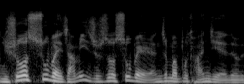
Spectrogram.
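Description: The speaker is a man with a fairly high pitch and a dark, mellow tone. His pitch swings very widely. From Shanghai. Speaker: comedy podcast co-host. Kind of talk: casual chat.

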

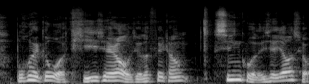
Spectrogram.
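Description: With a dark, mellow tone and lively intonation, a man speaks at a very fast pace. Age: 20s. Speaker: relationship advice podcaster. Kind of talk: solo advice lecture.

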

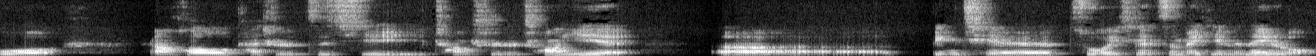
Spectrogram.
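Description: A man talks at a fairly slow pace. He has a slight Shanghai accent. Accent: slight Shanghainese Mandarin, front nasals. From Shanghai, China. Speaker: podcast host. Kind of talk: casual solo chat. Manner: hesitant, many fillers; slightly lowered, held-down voice.

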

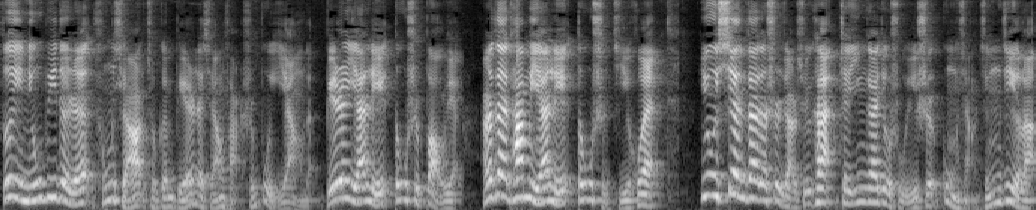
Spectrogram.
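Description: In a raised, projected voice, a man with a high pitch and a bright, sharp tone talks at a fairly quick pace with very wide pitch swings. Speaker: book review podcast host. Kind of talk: scripted narration.

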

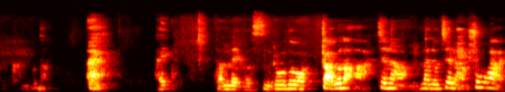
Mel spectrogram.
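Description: A man with a high voice speaks at a fairly slow pace, with ordinary pitch variation. Long, frequent pauses break up his speech, and his loudness swings widely. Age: 40s. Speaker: antiques collector and author. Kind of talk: casual chat. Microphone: too quiet for some listeners.

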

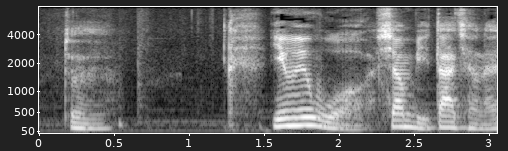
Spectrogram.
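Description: Somewhat breathy, a man speaks at a fairly slow pace. His intonation is lively. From Shandong, China. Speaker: podcast co-host. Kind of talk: casual chat.

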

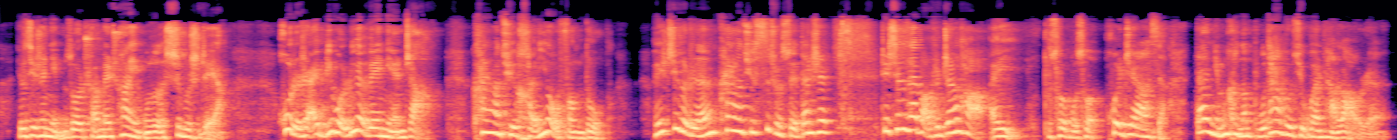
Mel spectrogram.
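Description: Against audible room echo, a woman speaks at a fairly quick pace in a dark, mellow, somewhat breathy voice of medium pitch, with very wide pitch swings and very even loudness. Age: 40s. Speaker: health magazine journalist. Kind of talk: casual chat. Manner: reflective.

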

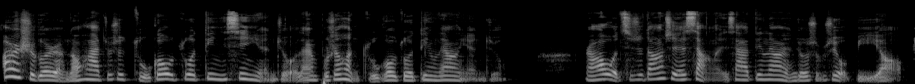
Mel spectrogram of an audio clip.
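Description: This woman has a fairly high pitch and some vocal fry. She speaks at a moderate pace with ordinary pitch variation. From China, Jiangxi. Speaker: podcast co-host, graduate student researcher. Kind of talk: casual chat.

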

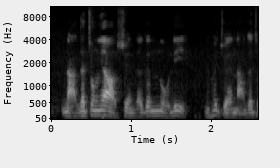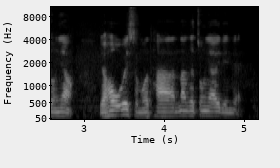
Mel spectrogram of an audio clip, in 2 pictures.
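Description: A man with a slight Cantonese accent speaks with ordinary pitch variation. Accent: slight Cantonese-tinged Mandarin. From Guangdong, Maoming. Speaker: real estate rental worker, trainee. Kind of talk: casual chat practice. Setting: online voice call.

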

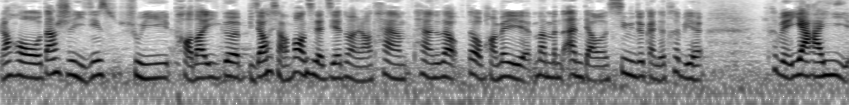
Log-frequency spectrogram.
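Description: At a fairly quick pace, a woman speaks in a medium pitch with a bright, sharp tone. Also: fairly even intonation. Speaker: podcast co-host. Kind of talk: casual chat. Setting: outdoor hilltop cafe.

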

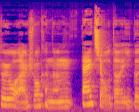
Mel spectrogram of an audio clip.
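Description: Over noticeable background noise, a woman speaks at a moderate pace in a very deep, low pitch. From Kunming, China. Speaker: psychology podcast co-host. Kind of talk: casual chat.

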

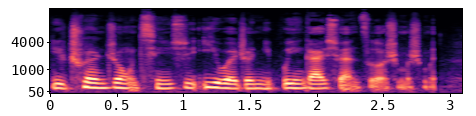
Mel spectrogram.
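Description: A woman speaks at a fairly low pitch with vocal fry. The recording is very clean, with a silent background. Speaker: podcast co-host. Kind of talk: casual film discussion.

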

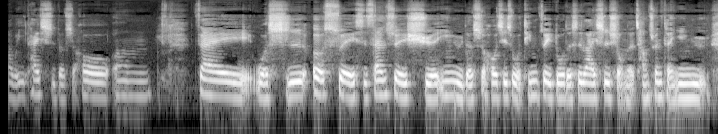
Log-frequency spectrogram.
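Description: A woman with a slight non-native accent speaks at a fairly slow pace and a fairly low pitch, her intonation monotone and flat while her loudness swings widely. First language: not English (Chinese) (speaking Chinese). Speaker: English teacher and podcaster. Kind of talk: livestream teaching chat. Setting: livestream.

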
